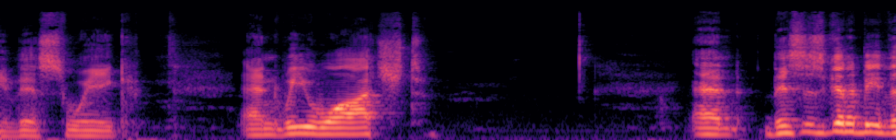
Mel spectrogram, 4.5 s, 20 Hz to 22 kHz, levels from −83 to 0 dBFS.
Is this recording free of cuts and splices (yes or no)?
yes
